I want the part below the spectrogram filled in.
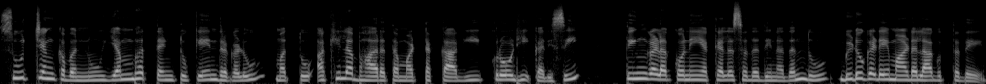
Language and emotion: Kannada, neutral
